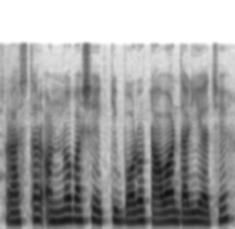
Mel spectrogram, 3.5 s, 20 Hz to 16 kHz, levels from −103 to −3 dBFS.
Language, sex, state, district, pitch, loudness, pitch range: Bengali, male, West Bengal, Cooch Behar, 155 Hz, -14 LUFS, 145-170 Hz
